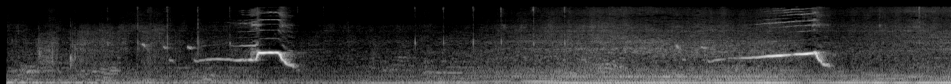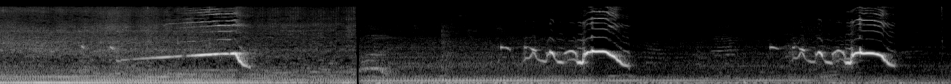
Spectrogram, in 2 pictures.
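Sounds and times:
bird whistling call: 1.4 - 3.1, 6.8 - 8.4, 10.3 - 12.2, 14.5 - 15.9, 17.2 - 18.6.

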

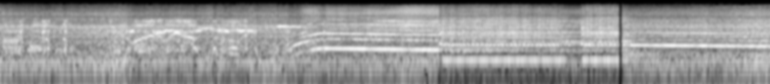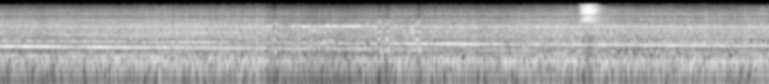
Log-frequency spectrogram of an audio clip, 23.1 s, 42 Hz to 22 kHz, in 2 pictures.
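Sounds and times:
fire engine siren wailing: 0.0 - 23.0
air horn blasts: 6.5 - 9.6, 20.2 - 20.8.

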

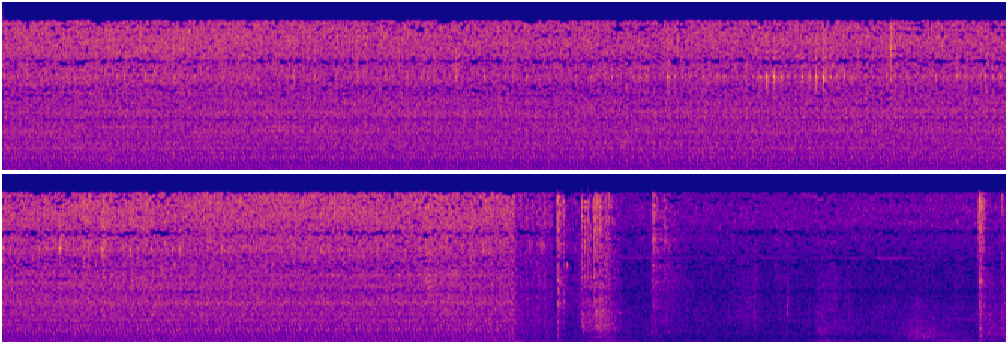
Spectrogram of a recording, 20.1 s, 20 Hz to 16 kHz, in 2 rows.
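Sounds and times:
winding machine humming: 0.0 - 15.4.

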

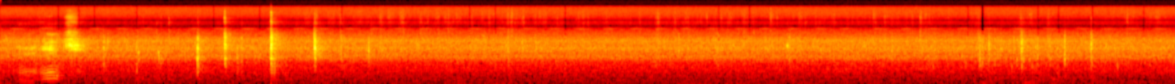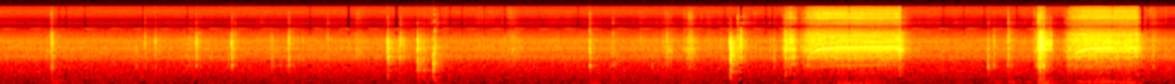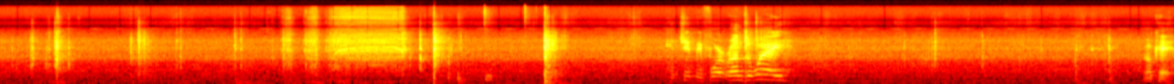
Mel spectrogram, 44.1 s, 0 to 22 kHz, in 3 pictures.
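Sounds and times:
cordless drill whining: 24.4 - 26.1, 28.0 - 29.0, 32.9 - 34.6.

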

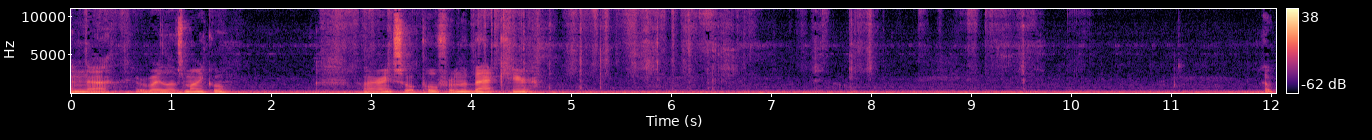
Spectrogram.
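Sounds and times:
steady low hum: 0.0 - 12.0
trading cards rustling and clicking: 3.1 - 8.2.

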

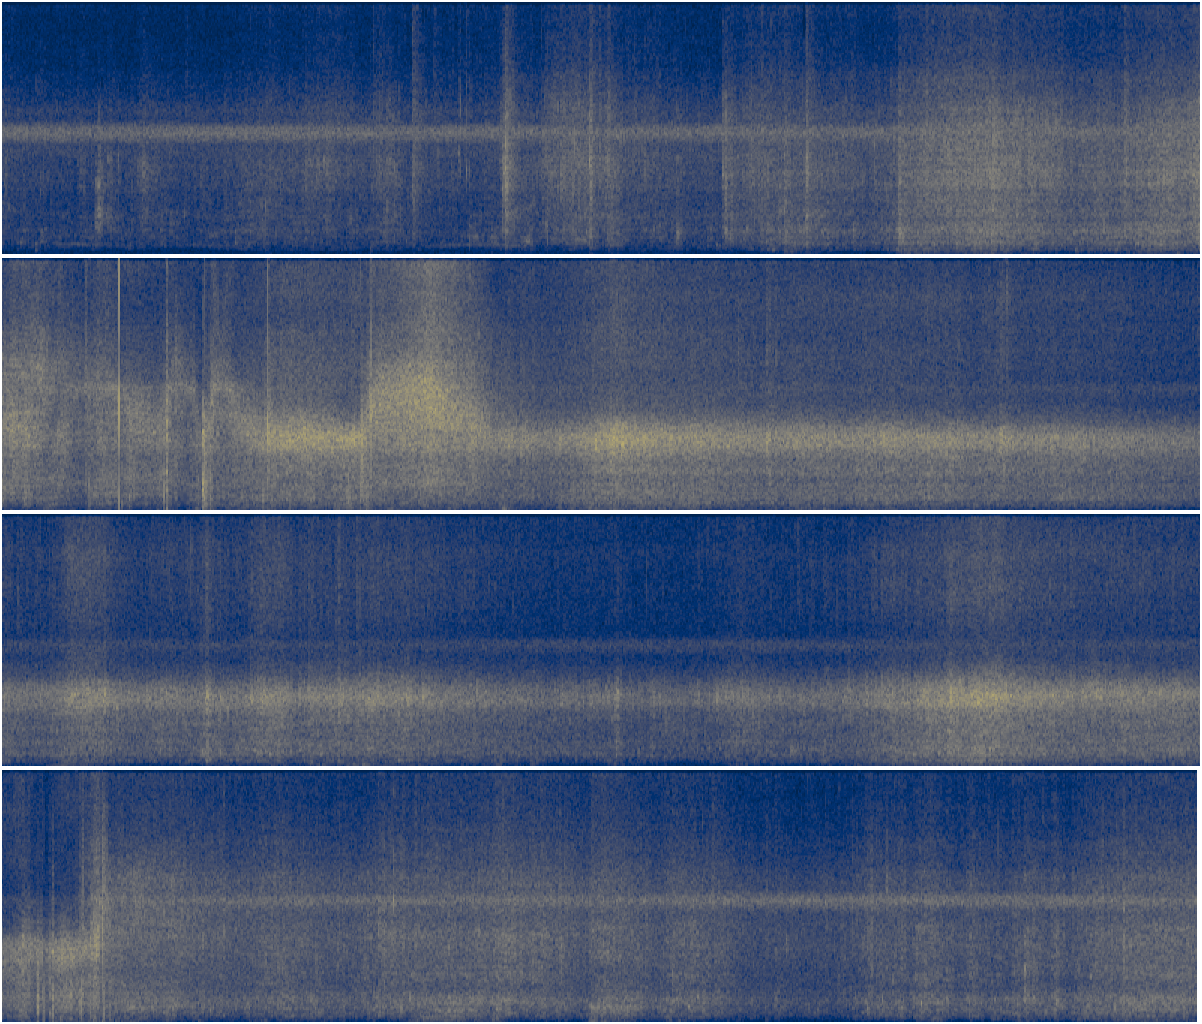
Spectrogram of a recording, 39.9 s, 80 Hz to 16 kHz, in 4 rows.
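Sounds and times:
water splashing and sloshing: 0.0 - 39.9
flowing stream rushing: 4.5 - 22.1, 27.1 - 39.9.

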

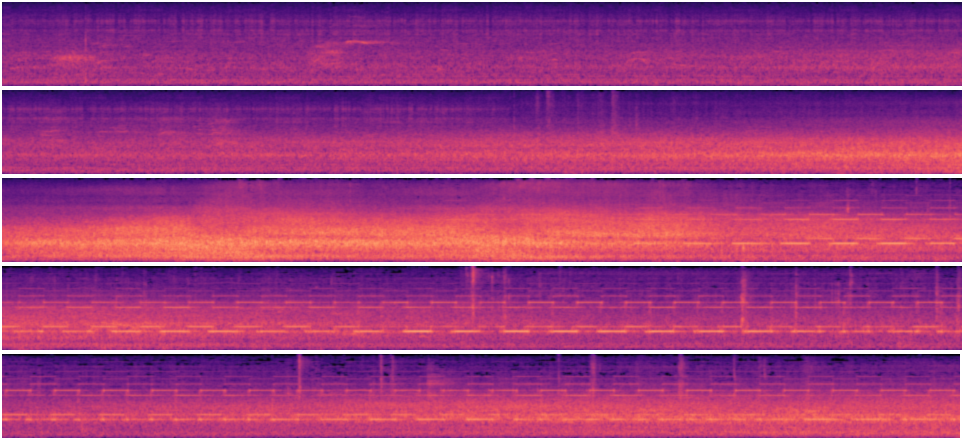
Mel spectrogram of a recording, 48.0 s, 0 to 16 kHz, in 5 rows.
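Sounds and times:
vehicle passing close by: 17.5 - 29.2
warbling crossing alarm: 23.5 - 47.9.

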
